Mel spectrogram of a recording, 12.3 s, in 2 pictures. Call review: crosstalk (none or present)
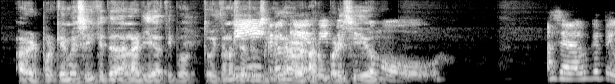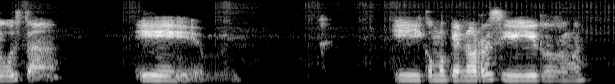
present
